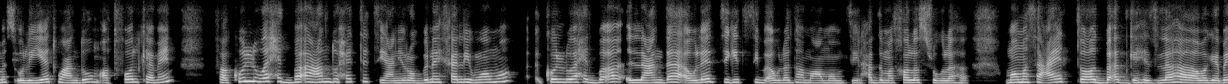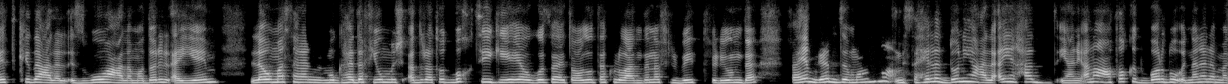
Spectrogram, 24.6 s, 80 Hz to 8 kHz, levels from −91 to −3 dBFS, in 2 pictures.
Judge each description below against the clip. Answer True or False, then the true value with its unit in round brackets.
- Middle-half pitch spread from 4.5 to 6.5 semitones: False (3.2 semitones)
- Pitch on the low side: False (250 Hz)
